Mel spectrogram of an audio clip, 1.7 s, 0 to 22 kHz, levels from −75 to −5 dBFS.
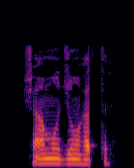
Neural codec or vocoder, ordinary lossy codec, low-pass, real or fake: none; MP3, 32 kbps; 7.2 kHz; real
